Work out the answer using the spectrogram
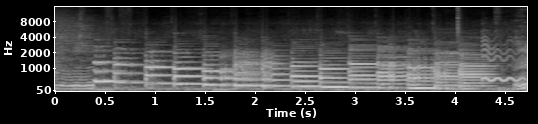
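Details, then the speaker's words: California GM650 keyboard after repairing its broken power input: notes sound rough and hoarse with an unwanted warble, caused by a dirty pitch bend/modulation wheel, to be cleaned with quick-drying spray. "Esto está ronco el piano este. No se preocupen, esto también lo vamos a arreglar. Apagamos el piano, ese ruido raro que tiene, el problema es por aquí, en el pitch bend o modulador, como quieran llamarle."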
